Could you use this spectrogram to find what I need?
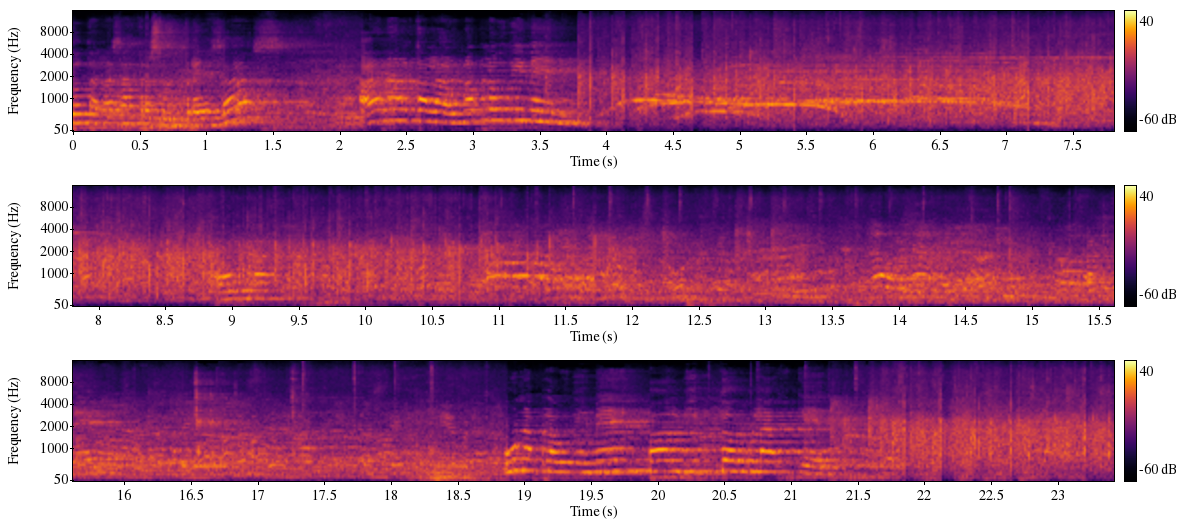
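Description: Children and adults chatter in a crowd.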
